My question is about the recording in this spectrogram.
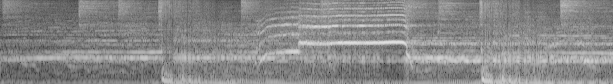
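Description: Live rock band playing through a club PA with a crowd: a steady held tone throughout, a high note that slides up about two and a half seconds in and is held for about a second, a low bass drone coming in, and regular sharp hits.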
